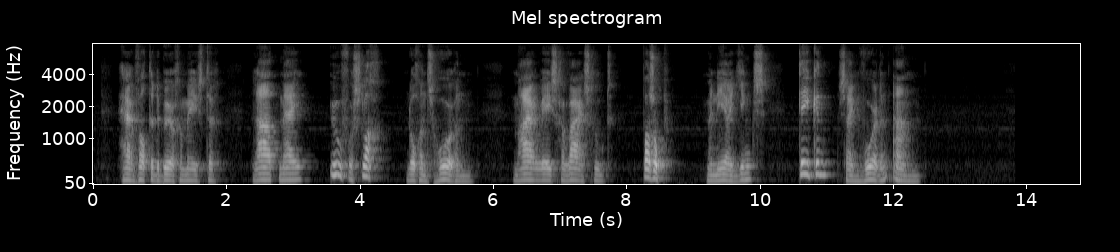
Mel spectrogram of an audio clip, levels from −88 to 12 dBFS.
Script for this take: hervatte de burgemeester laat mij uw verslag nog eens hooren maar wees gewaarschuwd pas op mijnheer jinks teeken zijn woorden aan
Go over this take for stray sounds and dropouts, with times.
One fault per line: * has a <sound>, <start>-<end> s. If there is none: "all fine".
all fine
